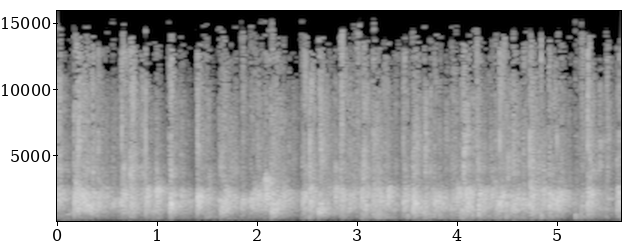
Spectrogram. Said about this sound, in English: Thank you. Give the three of them a round of applause.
